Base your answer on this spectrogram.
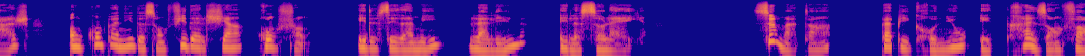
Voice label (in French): Conte Enfant FR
